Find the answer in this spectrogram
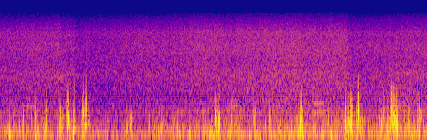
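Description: Gusty wind buffeting the microphone over low surf and wash of waves, with no clear bird calls heard.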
